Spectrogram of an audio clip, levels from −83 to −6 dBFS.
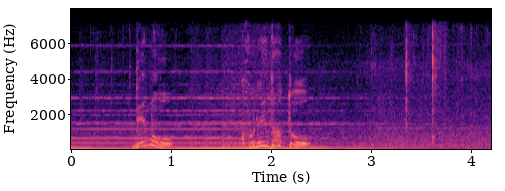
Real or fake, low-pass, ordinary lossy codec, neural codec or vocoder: real; 7.2 kHz; none; none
